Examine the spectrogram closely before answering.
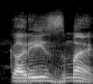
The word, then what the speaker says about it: charisma: उच्चारण बताओ देखिए क्या है आपका, करिश्मा। करिश्मा या करिश्मा, देखो जय खा गए अपन आधा, तो करिश्मा, ठीक है।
